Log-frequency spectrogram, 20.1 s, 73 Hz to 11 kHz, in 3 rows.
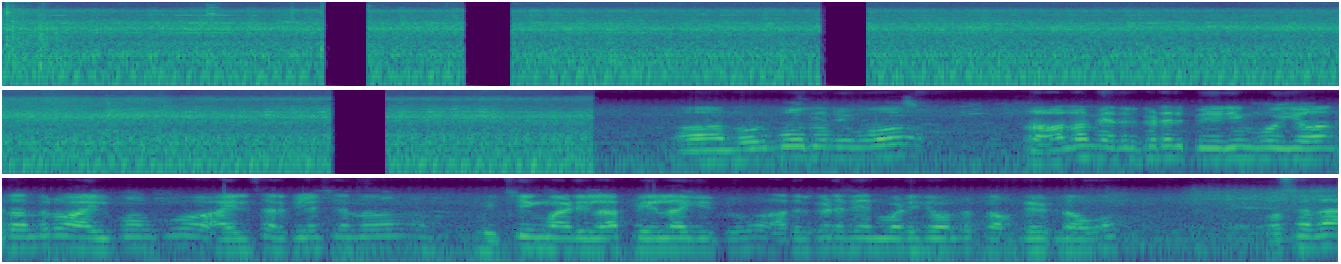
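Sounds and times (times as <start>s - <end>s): machine running with hiss: 0.3s - 9.7s.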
